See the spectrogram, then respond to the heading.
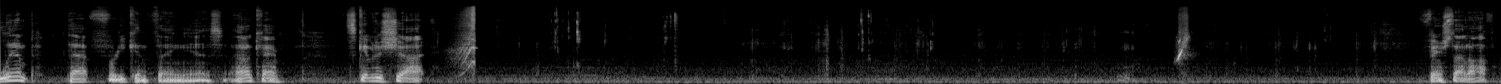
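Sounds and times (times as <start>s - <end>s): short rising squeak: 4.4s - 4.8s
chewing with soft mouth clicks: 5.0s - 14.2s.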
